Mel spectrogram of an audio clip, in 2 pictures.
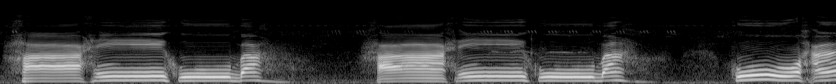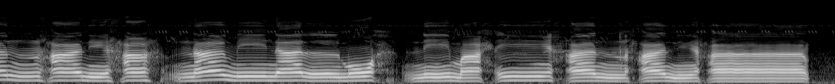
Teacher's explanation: keluarkan dari tenggorokan bagian tengah kemudian kita ucapkan gurkha ini dengan mengalirkan nafas mengalirkan suara kemudian lidah kita pangkal lidah kita tidak terangkat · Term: sifat istifal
